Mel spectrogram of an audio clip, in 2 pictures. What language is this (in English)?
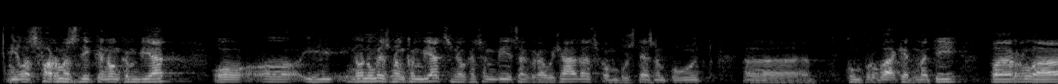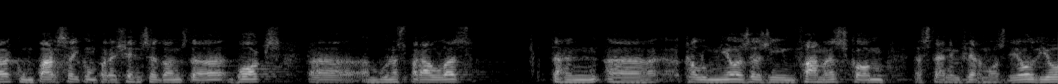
Catalan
